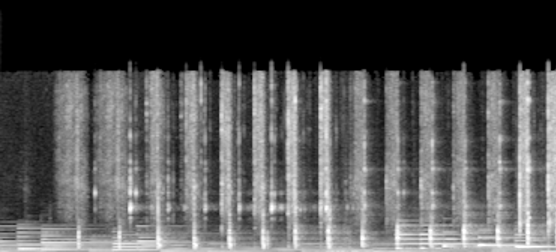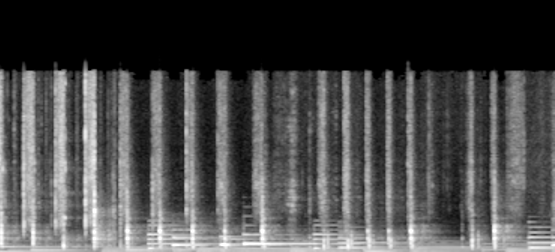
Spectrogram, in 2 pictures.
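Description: A chef's knife slicing a yellow onion on a wooden cutting board: a fast, even run of sharp knocks as the blade goes through and hits the board, about three a second, over background music.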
